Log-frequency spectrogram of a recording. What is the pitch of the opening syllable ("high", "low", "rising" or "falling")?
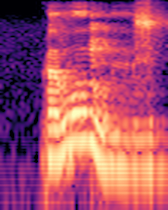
low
